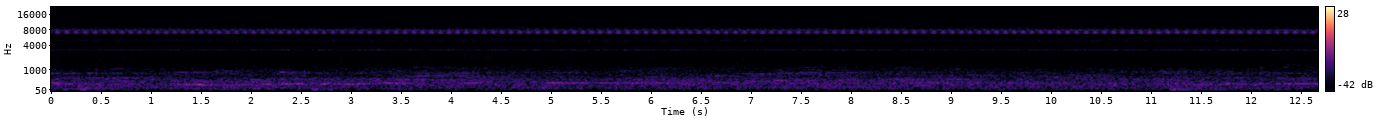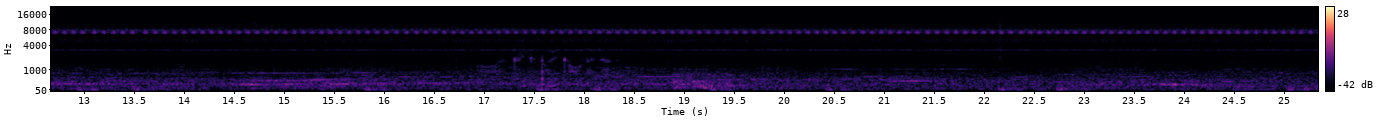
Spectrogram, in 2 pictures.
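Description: Faint, steady night-time chorus of crickets and other insects, trilling at several high pitches at once without a break.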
